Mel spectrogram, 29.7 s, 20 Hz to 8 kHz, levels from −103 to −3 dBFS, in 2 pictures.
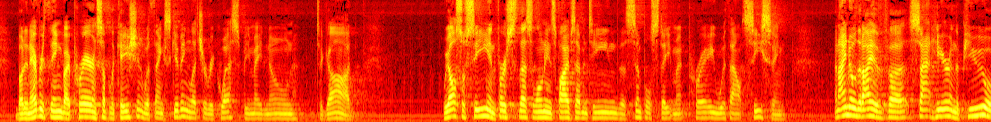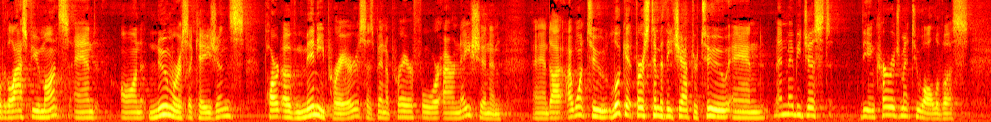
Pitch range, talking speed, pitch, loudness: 130-165 Hz, 170 wpm, 145 Hz, -24 LUFS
